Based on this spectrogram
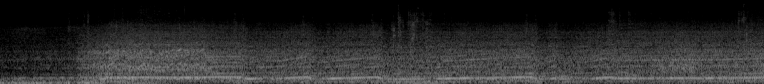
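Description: A racing car's engine whines in the video game Trackmania as it drives over a hill, a steady buzzing drone whose pitch repeatedly climbs and drops as the throttle is lifted and reapplied.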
